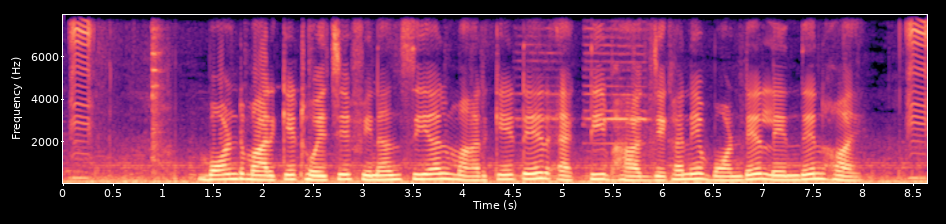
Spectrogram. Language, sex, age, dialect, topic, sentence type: Bengali, female, 25-30, Standard Colloquial, banking, statement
